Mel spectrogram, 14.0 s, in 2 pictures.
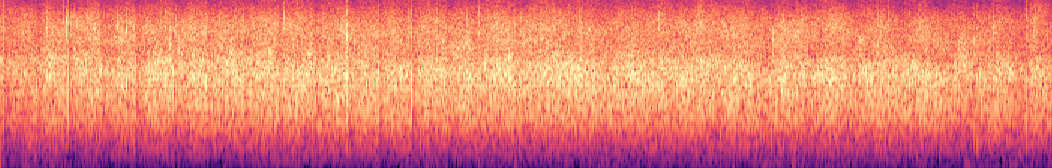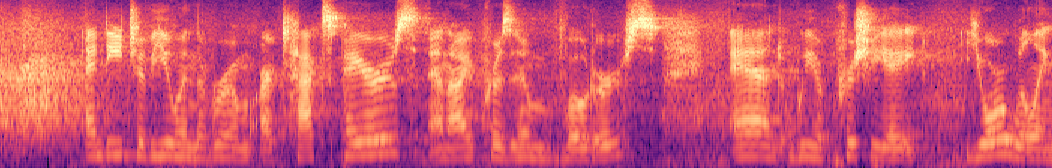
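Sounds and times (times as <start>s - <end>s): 
crowd applauding: 0.0s - 7.6s
speech: 7.6s - 14.0s.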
